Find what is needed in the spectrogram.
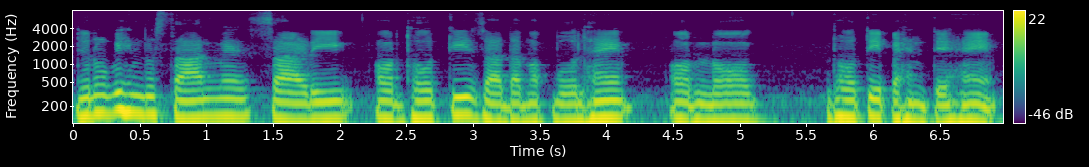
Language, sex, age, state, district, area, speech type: Urdu, male, 18-30, Delhi, South Delhi, urban, spontaneous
